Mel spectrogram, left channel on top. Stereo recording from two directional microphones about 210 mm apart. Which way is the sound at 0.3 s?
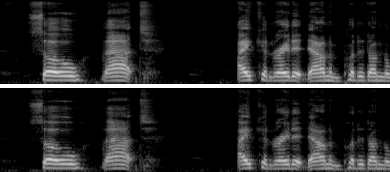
15° left (ahead or behind).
